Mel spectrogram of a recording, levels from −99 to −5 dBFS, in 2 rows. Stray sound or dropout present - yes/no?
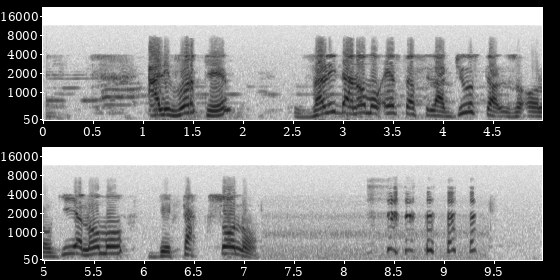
yes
